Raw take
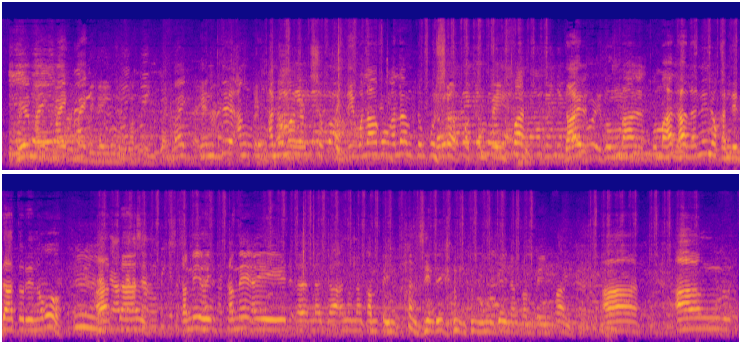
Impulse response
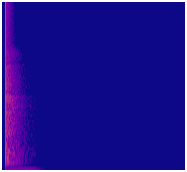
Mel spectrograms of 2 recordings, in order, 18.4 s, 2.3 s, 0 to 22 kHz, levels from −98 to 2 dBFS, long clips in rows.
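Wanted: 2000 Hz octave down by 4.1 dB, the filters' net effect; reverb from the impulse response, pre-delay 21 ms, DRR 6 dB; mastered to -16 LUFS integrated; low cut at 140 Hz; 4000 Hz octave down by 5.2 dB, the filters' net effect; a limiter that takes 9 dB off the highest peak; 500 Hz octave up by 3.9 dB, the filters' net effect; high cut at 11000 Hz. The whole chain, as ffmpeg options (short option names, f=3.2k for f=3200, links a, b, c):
-filter_complex "[0:a]highpass=140,lowpass=11k,equalizer=f=500:t=o:g=5,equalizer=f=2k:t=o:g=-5,equalizer=f=4k:t=o:g=-5,alimiter=limit=-11.5dB:level=0:latency=1,asplit=2[a][b];[1:a]atrim=start_sample=2205,adelay=21[c];[b][c]afir=irnorm=-1:irlink=0,volume=-5.5dB[d];[a][d]amix=inputs=2:normalize=0,volume=7dB"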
